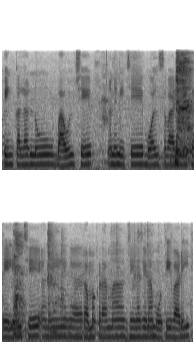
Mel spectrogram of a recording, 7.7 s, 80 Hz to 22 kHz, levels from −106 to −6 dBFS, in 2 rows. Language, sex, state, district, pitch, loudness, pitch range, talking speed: Gujarati, female, Gujarat, Gandhinagar, 175 Hz, -19 LUFS, 170-185 Hz, 140 wpm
